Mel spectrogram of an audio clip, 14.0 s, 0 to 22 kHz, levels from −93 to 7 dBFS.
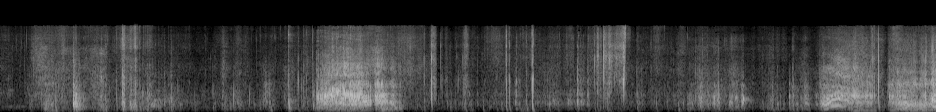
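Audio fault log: No fault is heard anywhere in the sound.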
